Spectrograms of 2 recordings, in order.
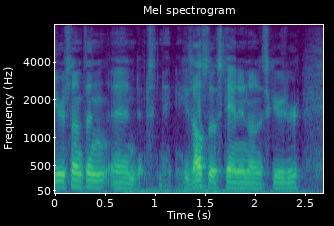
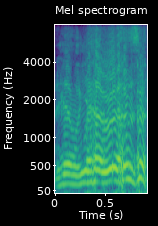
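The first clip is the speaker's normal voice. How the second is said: much higher, louder emphatic agreement; excited yes; 11 semitones higher, 9 dB louder than usual. Retold or imitated. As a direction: shout your certainty to your buddy. Confirming to friend, excited.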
